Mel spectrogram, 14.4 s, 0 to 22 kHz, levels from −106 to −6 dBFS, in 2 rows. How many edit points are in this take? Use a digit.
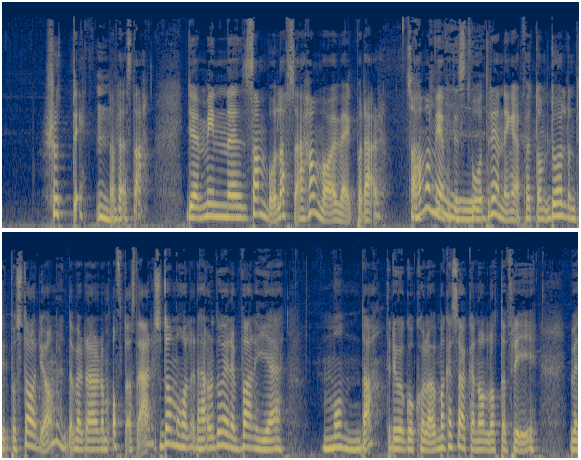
2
